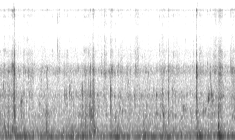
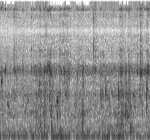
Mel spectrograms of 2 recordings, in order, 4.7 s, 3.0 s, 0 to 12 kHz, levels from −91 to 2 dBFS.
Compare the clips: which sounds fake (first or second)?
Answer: second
